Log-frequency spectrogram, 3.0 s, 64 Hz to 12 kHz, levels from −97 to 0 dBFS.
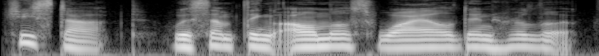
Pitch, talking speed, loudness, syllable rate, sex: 155 Hz, 180 wpm, -17 LUFS, 4.7 syllables/s, female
